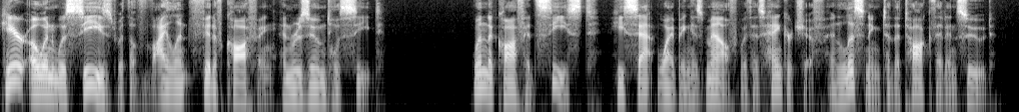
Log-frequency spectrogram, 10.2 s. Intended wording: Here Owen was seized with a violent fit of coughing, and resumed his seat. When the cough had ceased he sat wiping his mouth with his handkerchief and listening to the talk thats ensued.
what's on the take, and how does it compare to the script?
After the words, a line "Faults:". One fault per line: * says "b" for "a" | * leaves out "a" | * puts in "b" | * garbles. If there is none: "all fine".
Here Owen was seized with a violent fit of coughing, and resumed his seat. When the cough had ceased he sat wiping his mouth with his handkerchief and listening to the talk that ensued.
Faults:
* says "that" for "thats"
